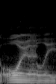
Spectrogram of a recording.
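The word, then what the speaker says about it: Oley: e y Pennsylvania but it's not pronounced Olay it's like oily is how they pronounce oily pennsylv don't go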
